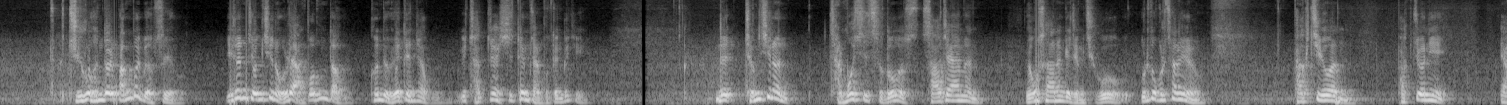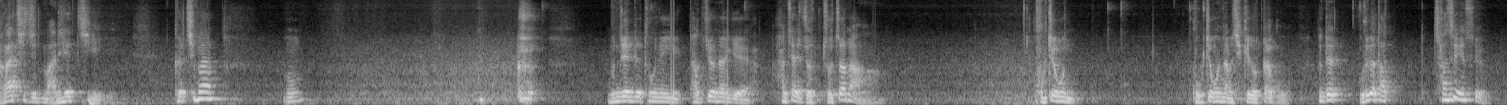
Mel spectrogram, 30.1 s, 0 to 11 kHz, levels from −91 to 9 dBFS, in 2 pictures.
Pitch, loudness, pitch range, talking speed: 130 Hz, -14 LUFS, 105-170 Hz, 270 characters per minute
